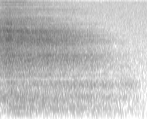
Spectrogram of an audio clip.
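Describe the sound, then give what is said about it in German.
A deep breath drawn in through the nose during a breathing exercise, a single soft, airy, hissing inhalation that fades gradually over about two seconds, with no speech. “Tief einatmen durch die Nase”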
